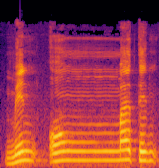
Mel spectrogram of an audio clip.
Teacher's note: یہاں پر بھی نون ساکن ہے، اس کے بعد حرف حلقی حمزہ ہے تو یہاں نون ساکن کو اظہار کے ساتھ پڑھیں گے، نارملی پڑھیں گے۔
